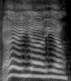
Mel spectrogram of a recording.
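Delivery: mock awkward agreement. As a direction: play along awkwardly. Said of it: "And I'm like".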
